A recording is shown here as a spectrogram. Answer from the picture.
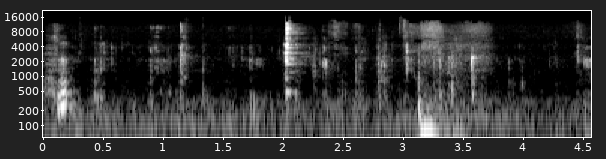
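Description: Close-up chewing and small mouth sounds as a forkful of jackfruit pot roast is eaten, with a few faint fork clicks, the sharpest just after the start and about two seconds in.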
